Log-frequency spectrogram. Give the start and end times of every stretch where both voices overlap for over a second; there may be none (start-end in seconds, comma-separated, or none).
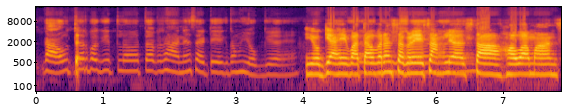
4.5-6.6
